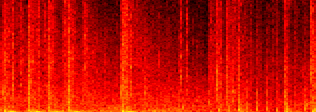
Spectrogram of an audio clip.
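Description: Gunfire in a first-person shooter video game: rapid, sharp bursts of shots in quick succession, loud and close, with no talking over them.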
